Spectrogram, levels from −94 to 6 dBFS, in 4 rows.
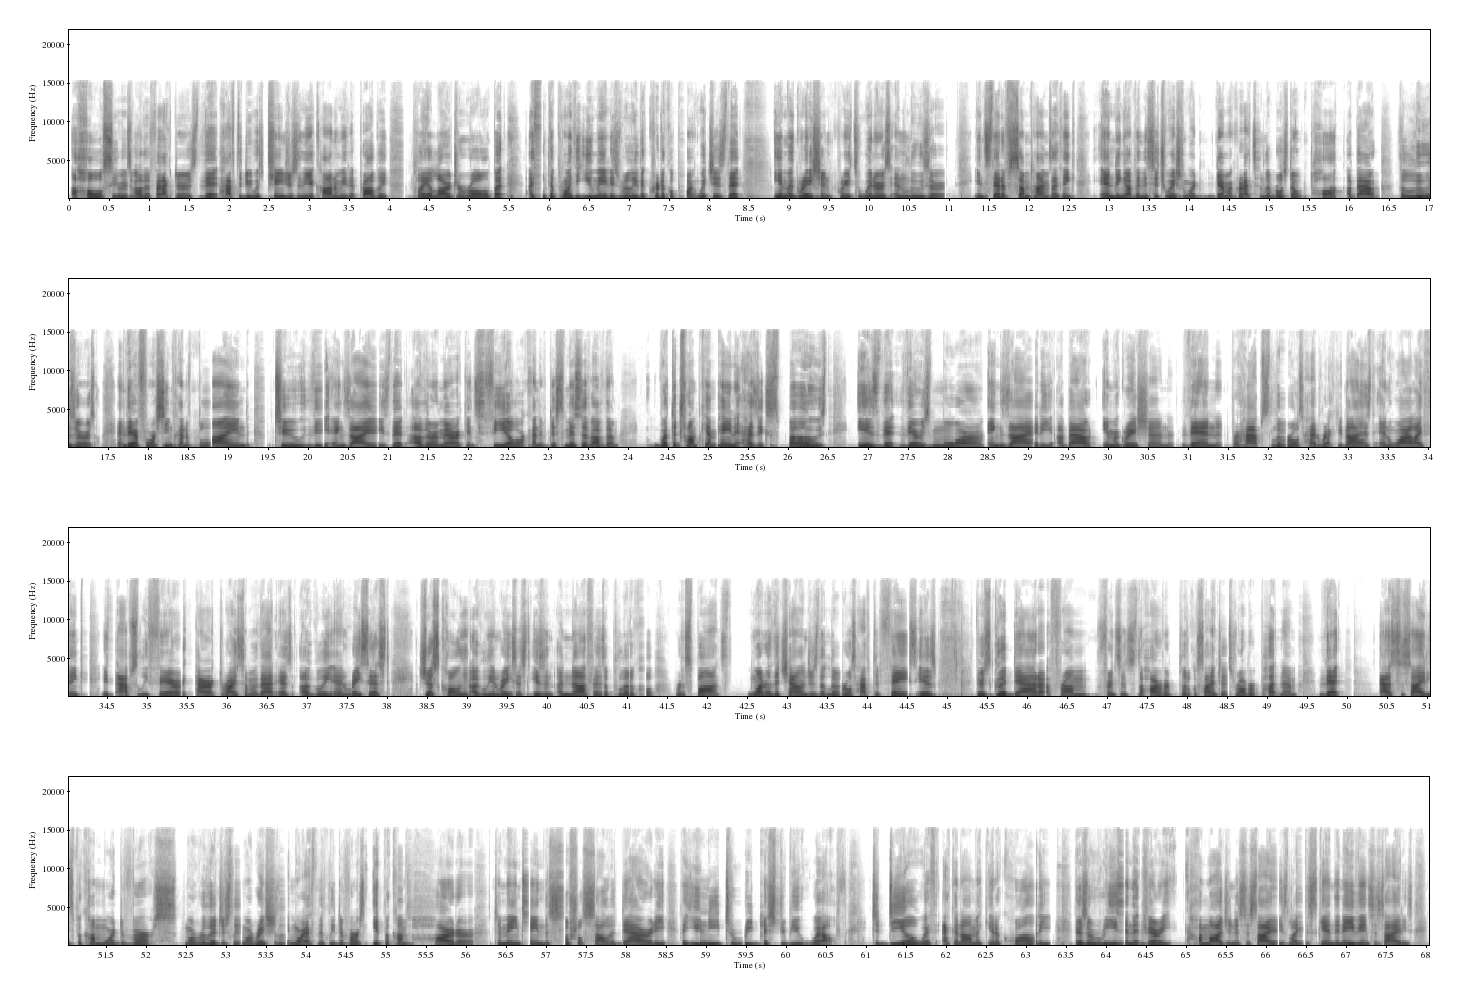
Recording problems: choppy; very; 7% of the speech affected

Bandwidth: 15 kHz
